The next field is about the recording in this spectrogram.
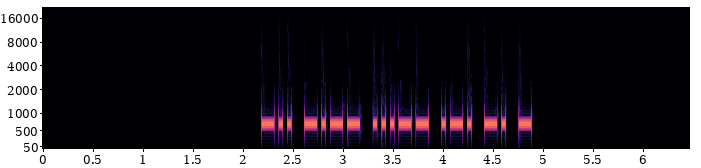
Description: Morse code, heard as a keyed tone, about 28 wpm, 700 Hz. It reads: DY3RNT
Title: DXCC-100 Call Signs - 6 Characters - 28wpm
